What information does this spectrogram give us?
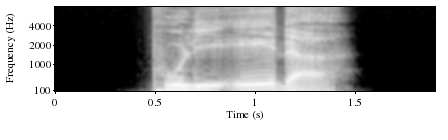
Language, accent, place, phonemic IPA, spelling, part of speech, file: German, Germany, Berlin, /poliˈʔeːdɐ/, Polyeder, noun, De-Polyeder.ogg
- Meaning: polyhedron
